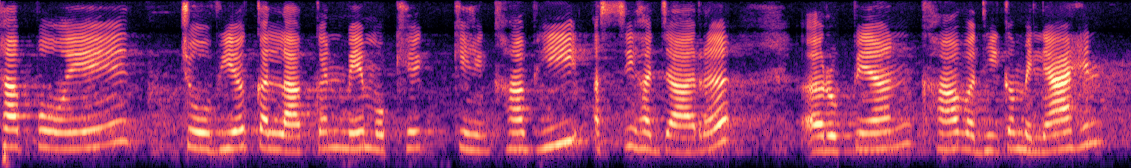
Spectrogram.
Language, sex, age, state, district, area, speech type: Sindhi, female, 18-30, Madhya Pradesh, Katni, urban, read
